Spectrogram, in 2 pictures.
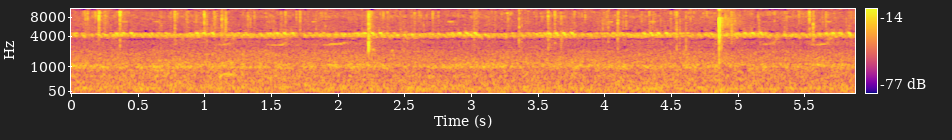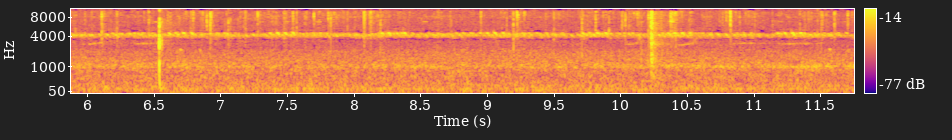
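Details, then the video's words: Crickets chirping at night beside a backyard campfire: a steady, unbroken high-pitched trill runs through the whole stretch, over a low rumbling bed of fire noise with sharp crackles and pops from burning logs. "crickets chirping"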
